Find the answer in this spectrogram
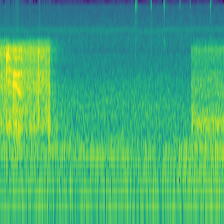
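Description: Air traffic control radio: a controller's transmission ends and the squelch cuts it off sharply about half a second in. Then faint hiss with a few soft clicks, and near the end the next transmission keys on as a burst of steady radio noise with no words yet.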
